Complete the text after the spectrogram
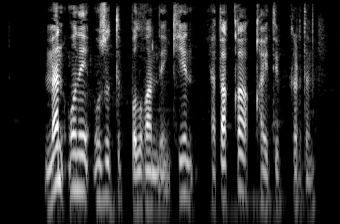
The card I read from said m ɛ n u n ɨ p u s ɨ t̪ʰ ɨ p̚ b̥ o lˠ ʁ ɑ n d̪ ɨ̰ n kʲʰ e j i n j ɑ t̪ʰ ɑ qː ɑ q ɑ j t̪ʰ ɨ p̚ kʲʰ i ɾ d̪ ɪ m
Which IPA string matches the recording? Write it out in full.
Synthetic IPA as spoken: m ɛ n u n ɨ ʔ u z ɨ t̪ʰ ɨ p̚ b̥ o lˠ ʁ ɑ n d̪ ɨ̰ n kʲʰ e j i n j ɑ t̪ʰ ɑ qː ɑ qʰ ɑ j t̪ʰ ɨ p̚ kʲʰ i ɾ d̪ ɪ m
